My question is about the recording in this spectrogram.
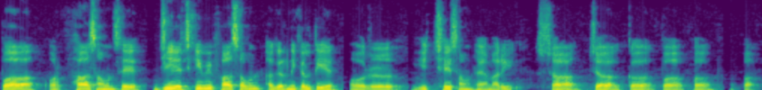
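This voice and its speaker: A man teaching English phonetics to students, slowly drilling example words one by one. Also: mid-range voice, creaky, a little mellow. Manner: addresses students directly as dear students. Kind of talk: classroom explanation in Hindi with English terms.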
